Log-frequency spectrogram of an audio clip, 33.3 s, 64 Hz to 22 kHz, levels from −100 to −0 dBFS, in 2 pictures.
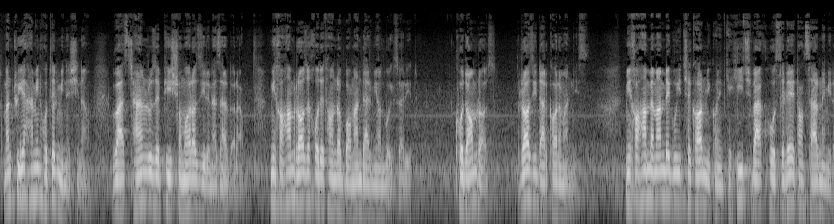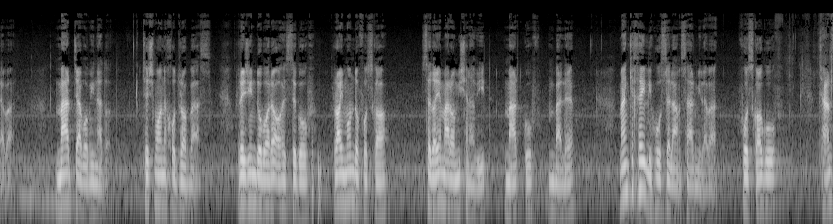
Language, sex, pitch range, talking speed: Persian, male, 100-120 Hz, 145 wpm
